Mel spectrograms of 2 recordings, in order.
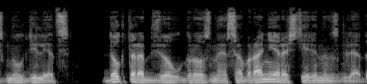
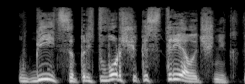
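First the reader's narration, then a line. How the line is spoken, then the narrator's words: Shout. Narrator (Russian): крикнула актриса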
